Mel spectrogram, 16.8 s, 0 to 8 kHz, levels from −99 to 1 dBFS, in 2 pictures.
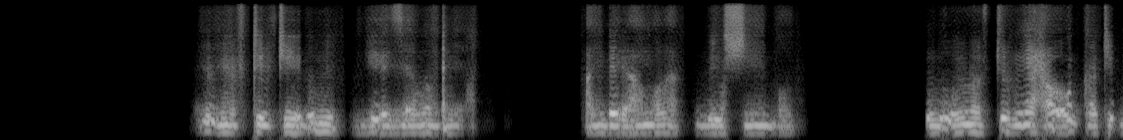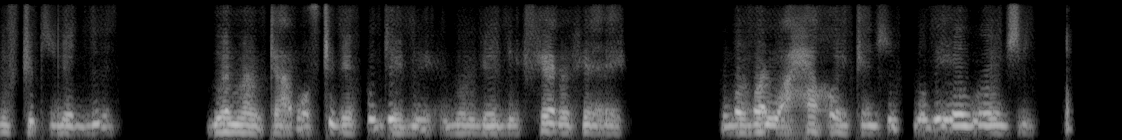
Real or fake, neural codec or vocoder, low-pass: fake; codec, 16 kHz, 0.5 kbps, FreqCodec, smaller model; 7.2 kHz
